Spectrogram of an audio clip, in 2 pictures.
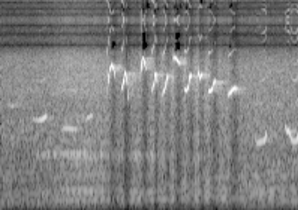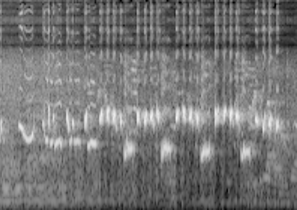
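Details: White-rumped shama song from Indonesia, played to stimulate a captive bird to sing: after a soft start, a fast run of high, sharply slurred whistles gives way to rhythmic, repeated lower whistled notes in quick, varied phrases, with faint low background hum.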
